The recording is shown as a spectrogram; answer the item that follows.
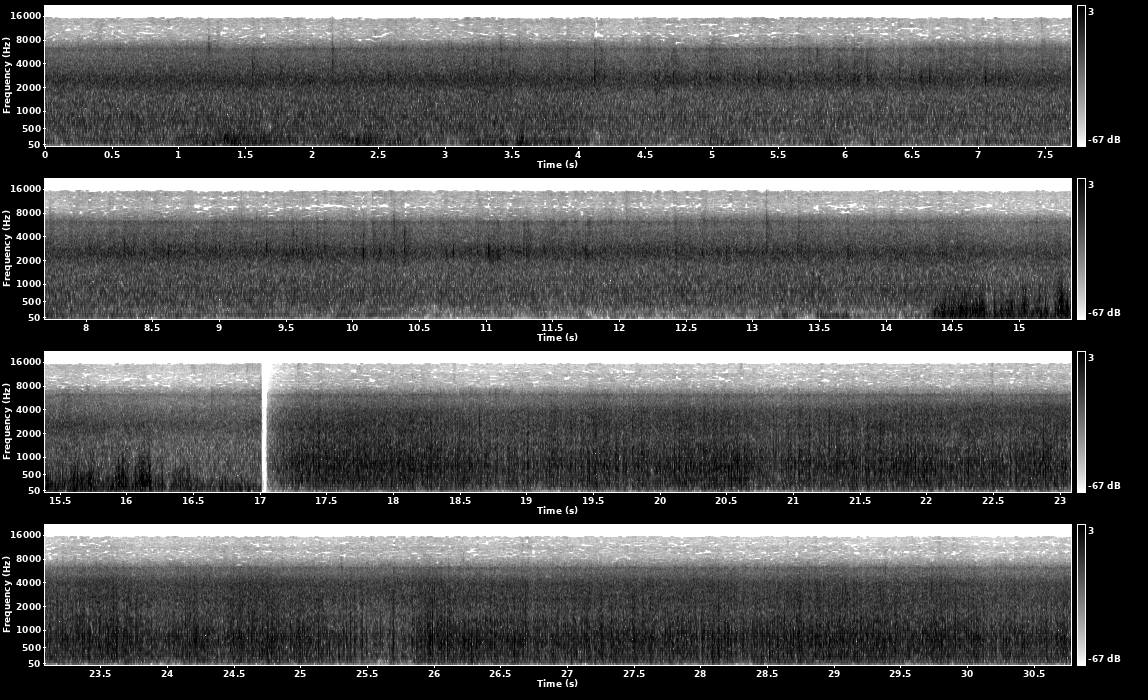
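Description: Heavy rain falling steadily. About halfway through a low rumble lasts a couple of seconds; then the sound drops out for an instant and the rain resumes, fuller in the middle range.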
